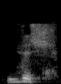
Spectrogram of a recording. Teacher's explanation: first syllables dish, standard Portuguese D, a soft E, and that sh sound that everyone seems to struggle with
